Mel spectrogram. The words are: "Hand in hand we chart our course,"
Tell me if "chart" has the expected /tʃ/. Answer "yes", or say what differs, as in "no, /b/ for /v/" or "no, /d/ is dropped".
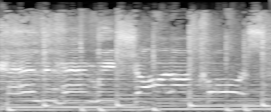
no, /ʃ/ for /tʃ/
